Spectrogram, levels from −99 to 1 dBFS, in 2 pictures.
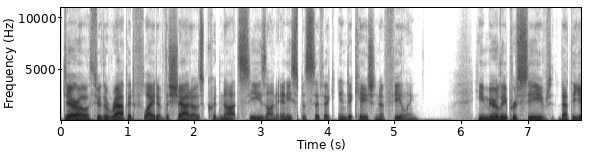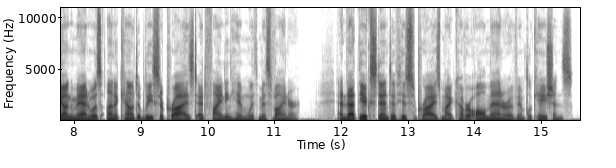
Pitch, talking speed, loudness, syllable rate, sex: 125 Hz, 175 wpm, -22 LUFS, 5.5 syllables/s, male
